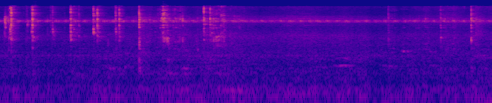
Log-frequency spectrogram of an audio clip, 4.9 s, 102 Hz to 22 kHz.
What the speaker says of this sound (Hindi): 3 अदद अंडे ऐड करूँगी। वन टीस्पून नमक ऐड कर रही हूँ। इसको अच्छी तरह से मिक्स कर लेना है।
